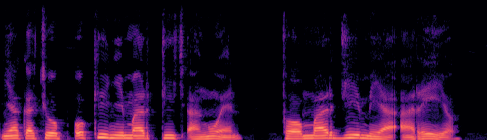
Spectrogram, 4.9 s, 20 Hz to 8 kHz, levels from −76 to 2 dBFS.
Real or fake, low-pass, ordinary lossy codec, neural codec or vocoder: real; none; none; none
